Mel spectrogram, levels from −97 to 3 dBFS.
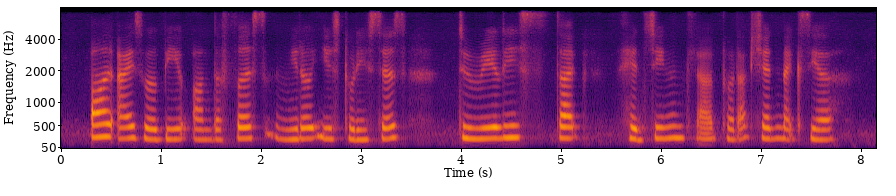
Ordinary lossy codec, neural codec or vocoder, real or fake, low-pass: none; codec, 24 kHz, 0.9 kbps, WavTokenizer, large speech release; fake; 7.2 kHz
